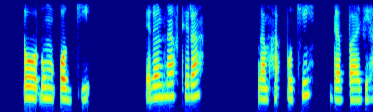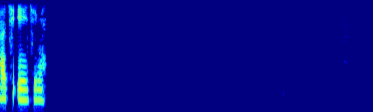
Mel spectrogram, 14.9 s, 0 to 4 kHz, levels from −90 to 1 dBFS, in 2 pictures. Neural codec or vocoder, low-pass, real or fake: none; 3.6 kHz; real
